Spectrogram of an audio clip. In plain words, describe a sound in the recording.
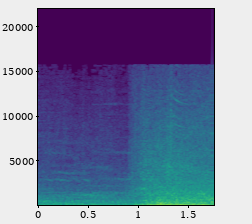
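A burst of fiery magic roars loudly.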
